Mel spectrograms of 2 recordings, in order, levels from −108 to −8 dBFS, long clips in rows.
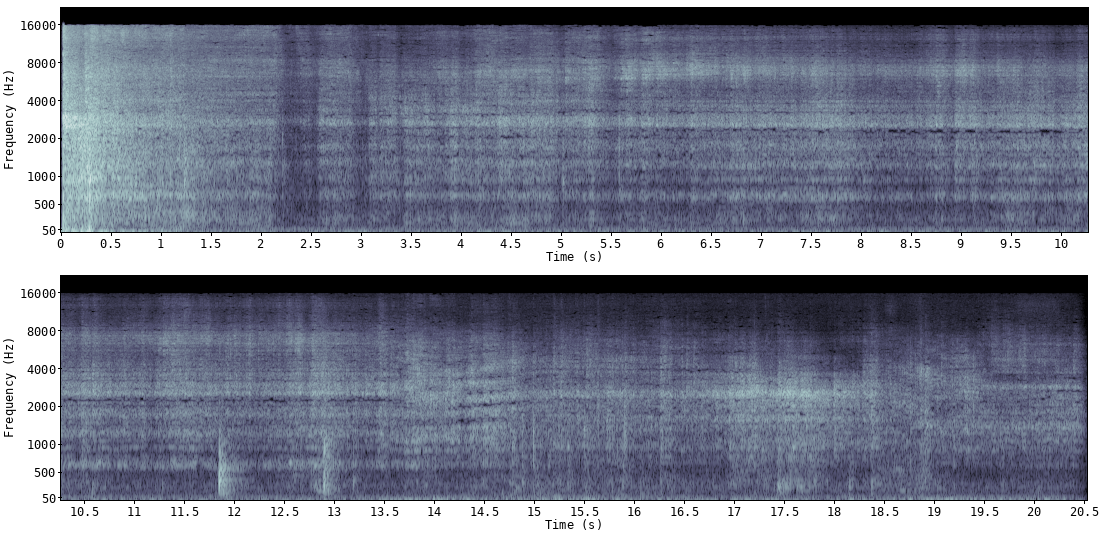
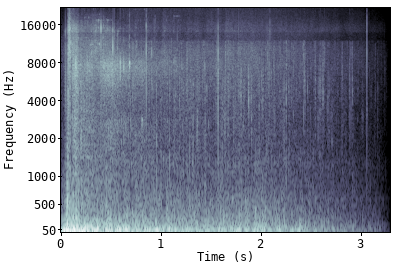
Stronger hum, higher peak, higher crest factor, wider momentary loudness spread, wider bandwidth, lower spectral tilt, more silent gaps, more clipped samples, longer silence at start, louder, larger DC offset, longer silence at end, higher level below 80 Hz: neither; first, 0 dBFS vs -4 dBFS; first, 32 dB vs 22 dB; second, 12 LU vs 21 LU; second, 16 kHz vs over 20 kHz; second, 0 dB/octave vs -3.5 dB/octave; neither; neither; about the same, 0 s vs 0 s; second, -31 LUFS vs -28 LUFS; neither; second, 0 s vs 0.55 s; second, -52 dBFS vs -28 dBFS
